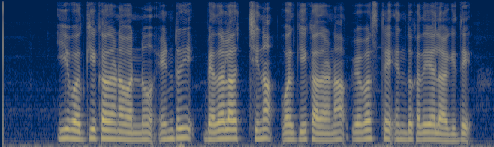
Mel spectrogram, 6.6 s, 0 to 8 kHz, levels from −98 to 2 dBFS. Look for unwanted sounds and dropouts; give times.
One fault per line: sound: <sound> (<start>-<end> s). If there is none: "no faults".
no faults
